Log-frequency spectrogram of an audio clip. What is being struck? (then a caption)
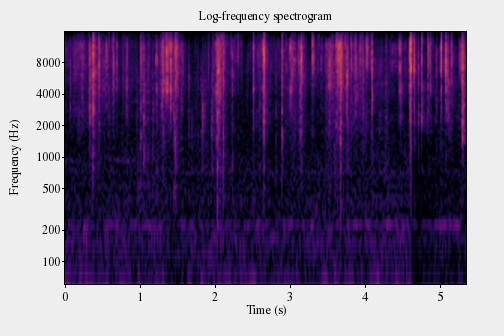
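Cellophane-wrapped package. Fingers crinkle and scratch the crinkly green cellophane wrapped around a yellow lemon-shaped Positano item tied with a ribbon. Dense, bright crackling pops and rustles come in quick bursts, each snapping off almost instantly over a faint steady low hum.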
